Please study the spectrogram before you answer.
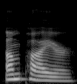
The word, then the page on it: umpire: ʌ́mpaiə r; アンパイア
